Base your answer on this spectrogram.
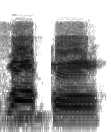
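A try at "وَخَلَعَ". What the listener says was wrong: ini bukan ko, kho. Wa khola'a.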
